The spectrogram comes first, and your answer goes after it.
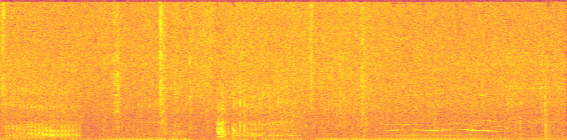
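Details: Angelus, a male pet cat once found sick and thin in a basement, purring softly: a low rumbling drone in two long stretches separated by a brief pause, with faint clicks and a thin whistle-like tone in the background.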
